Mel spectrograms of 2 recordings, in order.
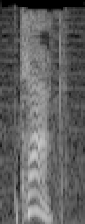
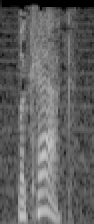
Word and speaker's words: macaque: Cack. – I don't understand why she insists on just playing the second syllable here. That's really not me doing this. – Macaque. – All right, there you go.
